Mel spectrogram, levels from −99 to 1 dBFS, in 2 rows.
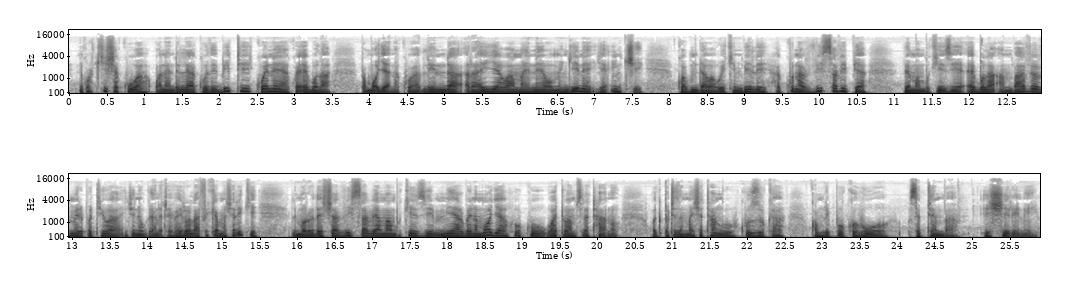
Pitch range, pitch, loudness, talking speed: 115-140 Hz, 125 Hz, -20 LUFS, 125 wpm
